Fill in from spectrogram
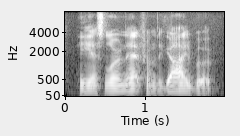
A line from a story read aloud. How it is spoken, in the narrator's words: Louise declares bitterly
